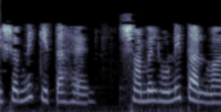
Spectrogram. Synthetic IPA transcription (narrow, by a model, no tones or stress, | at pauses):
iʃəmnikit̪aɦɛn | ʃamilɦonit̪anʋa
